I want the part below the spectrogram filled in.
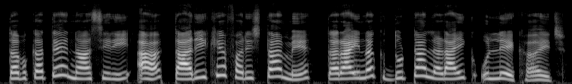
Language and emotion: Maithili, neutral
